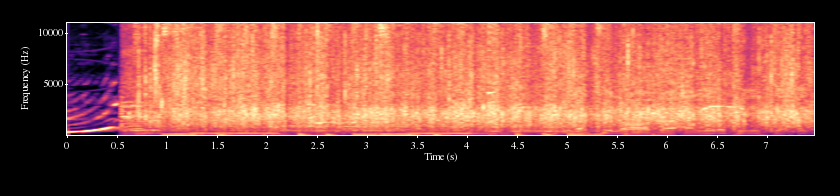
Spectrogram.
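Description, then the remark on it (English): Loud, sustained applause from a large crowd claps steadily for about seven seconds without letting up, with low musical notes and a few voices faintly audible beneath it. “This applause is too long, in my opinion.”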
